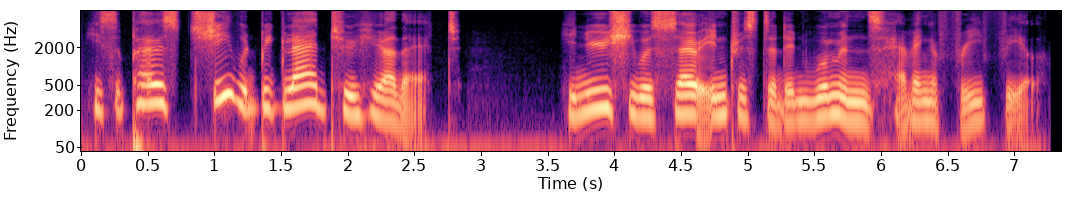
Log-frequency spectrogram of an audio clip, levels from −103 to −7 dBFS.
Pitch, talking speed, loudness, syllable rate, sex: 180 Hz, 165 wpm, -18 LUFS, 4.4 syllables/s, female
